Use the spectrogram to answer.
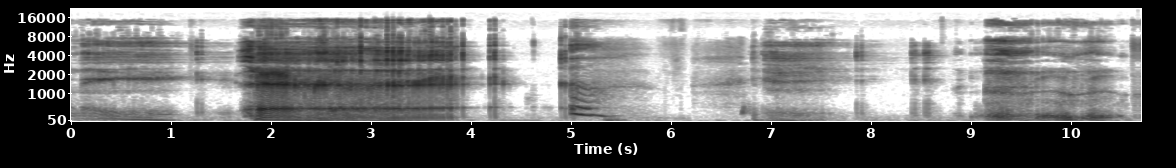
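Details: Compilation of girls burping: a series of loud, drawn-out belches from different people separated by brief gaps.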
